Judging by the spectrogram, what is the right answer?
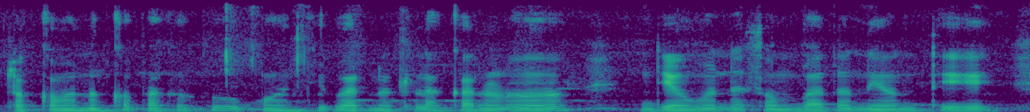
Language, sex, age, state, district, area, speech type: Odia, male, 18-30, Odisha, Mayurbhanj, rural, spontaneous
